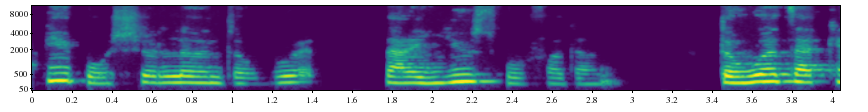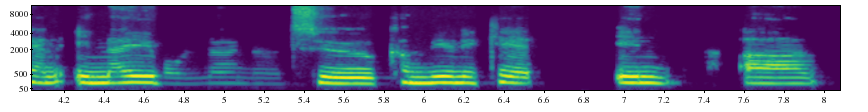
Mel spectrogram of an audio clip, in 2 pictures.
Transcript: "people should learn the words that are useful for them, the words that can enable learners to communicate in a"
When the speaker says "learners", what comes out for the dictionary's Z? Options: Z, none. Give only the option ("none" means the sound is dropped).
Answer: none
